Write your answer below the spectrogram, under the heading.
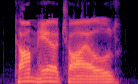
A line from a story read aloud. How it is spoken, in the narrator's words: he boomed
